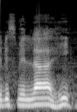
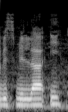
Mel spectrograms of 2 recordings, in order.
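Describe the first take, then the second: First: Bismillahi with a slow, audible breathy h; clear h. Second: Bismillahi with the h left out, "bismillai"; dropped h. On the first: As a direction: sound the h of Bismillahi from the throat. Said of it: "C'est Bismillahi". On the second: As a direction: swallow the final h in Bismillahi. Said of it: "C'est pas Bismillahi". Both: Shown as a demonstration.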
